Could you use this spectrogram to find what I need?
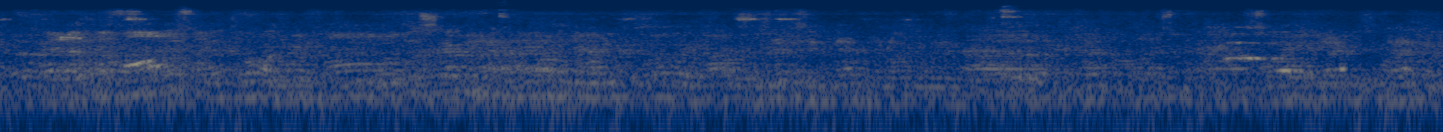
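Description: Several men talk at once in a room.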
